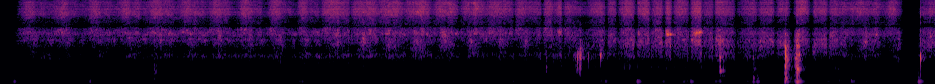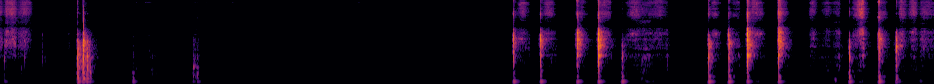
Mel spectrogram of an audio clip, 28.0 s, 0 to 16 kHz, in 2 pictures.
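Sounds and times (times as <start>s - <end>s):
chalk scratching on blackboard: 0.2s - 14.5s, 26.2s - 28.0s.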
